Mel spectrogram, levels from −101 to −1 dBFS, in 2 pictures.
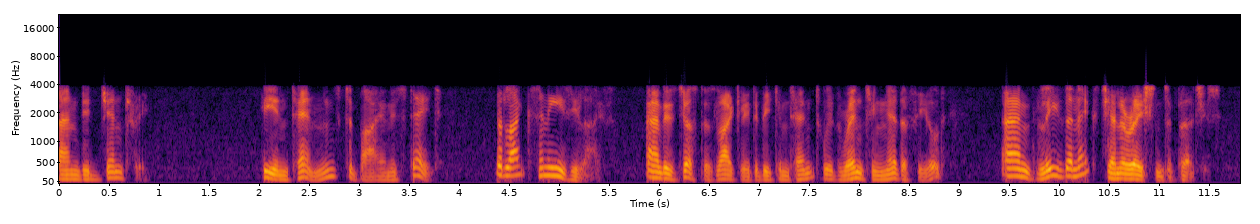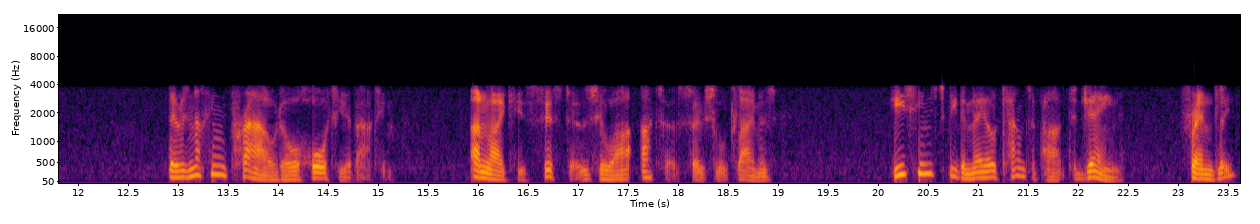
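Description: From start to finish the speech passes through the AMR narrowband mobile codec: nothing above 4 kHz survives, and heavy damage leaves the voice buzzy and synthetic. That points to a low mode near 5.9 kbps. Unlike simple band-limiting, the vocal-tract model itself audibly roughens the voice.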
